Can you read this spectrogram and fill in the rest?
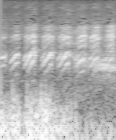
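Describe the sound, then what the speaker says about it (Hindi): A small bird chirps from somewhere overhead outdoors, a quick series of short bright calls repeating over a low background murmur. "ये ऊपर चिड़िया बोल रही है, चहचहा रही है,"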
